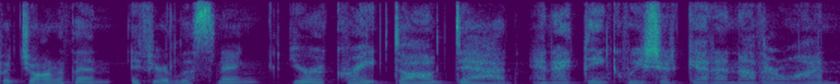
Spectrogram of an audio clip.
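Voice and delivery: hushed whisper. Podcast host whispering so the man in the kitchen won't hear, whispering. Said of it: "I'm whispering because he's totally in the kitchen".

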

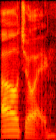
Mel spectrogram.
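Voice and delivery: unexcited, flat tone. Reacting as the other speaker introduces the runway segment: flat, unexcited. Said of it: "I don't sound excited at all today".

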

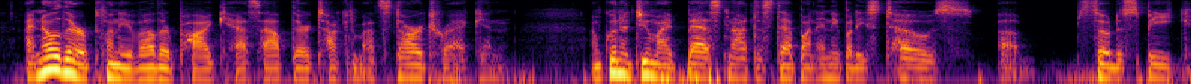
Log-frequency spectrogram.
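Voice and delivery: hushed whisper. Host opening his star trek podcast, whispering. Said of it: "you're probably all wondering why I'm whispering".

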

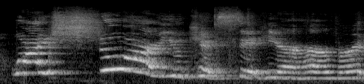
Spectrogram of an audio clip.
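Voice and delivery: very loud, booming, very slow, "sure" stretched. Narrator suddenly speaks to Herbert on the bus, very loud. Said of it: "I raised my voice real loud".

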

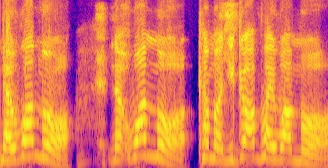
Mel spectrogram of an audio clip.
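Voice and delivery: insistent, high, loud pleading yell. After the club music cuts out, the speaker imitates James screaming on the floor. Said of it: "just starts screaming".

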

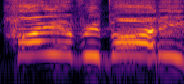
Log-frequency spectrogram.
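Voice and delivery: very high, loud, squeaky cartoon voice. Retelling how he first greeted everybody: squeaky Mickey Mouse voice. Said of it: "I sound like Mickey Mouse".

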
